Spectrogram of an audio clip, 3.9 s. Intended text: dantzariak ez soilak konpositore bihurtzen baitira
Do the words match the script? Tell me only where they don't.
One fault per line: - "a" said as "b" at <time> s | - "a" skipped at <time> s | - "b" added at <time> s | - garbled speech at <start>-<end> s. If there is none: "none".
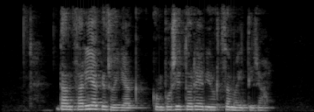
none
